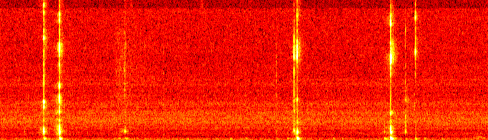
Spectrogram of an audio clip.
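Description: Computer mouse button clicks, sparse and sharp, over near silence: a quick pair about half a second in, then single clicks near four and five seconds, with a few fainter ticks.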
